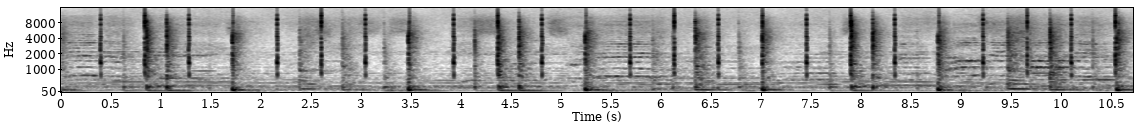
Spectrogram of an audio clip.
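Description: Acoustic drum kit played with sticks, close-miked kick and snare keeping a steady beat with cymbal hits, mixed with a multitrack worship-band backing track carrying sustained instrument tones.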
